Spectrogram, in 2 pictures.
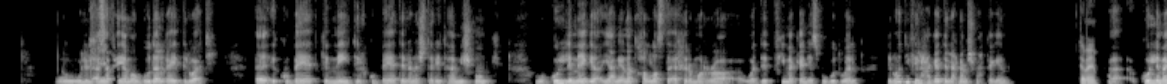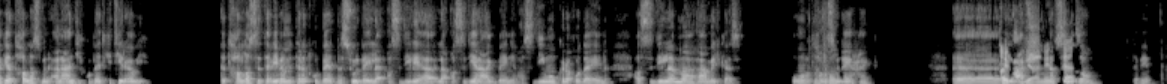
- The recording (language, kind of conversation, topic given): Arabic, advice, إزاي الشراء الاندفاعي أونلاين بيخلّيك تندم ويدخّلك في مشاكل مالية؟
- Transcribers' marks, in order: none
